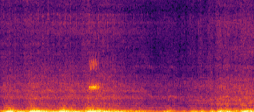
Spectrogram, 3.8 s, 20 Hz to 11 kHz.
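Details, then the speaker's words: 1966 Toyota Stout during rebuild, running off its cleaned fuel tank with a new filter and a little air in the line, warming up: revs and settles into smooth, even waves with a steady low beat and no knocks or misses. Healthy running. "sound good i love that sound more pressure is doing good"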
